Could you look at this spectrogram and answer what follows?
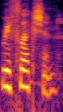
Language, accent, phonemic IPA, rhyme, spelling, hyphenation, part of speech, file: English, US, /ɹɪˈflɛkʃən/, -ɛkʃən, reflection, re‧flec‧tion, noun, En-us-reflection.ogg
- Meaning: 1. The act of reflecting or the state of being reflected 2. The property of a propagated wave being thrown back from a surface (such as a mirror) 3. Something, such as an image, that is reflected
